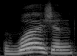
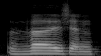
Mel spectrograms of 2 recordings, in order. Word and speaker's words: version: Evaluate should have been evaluate, value should have been value, and version should have been version.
